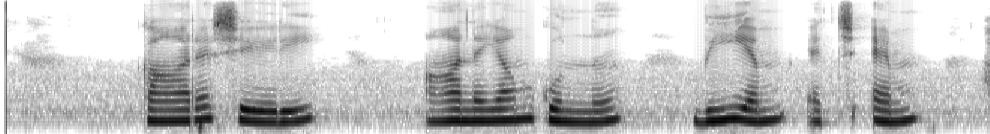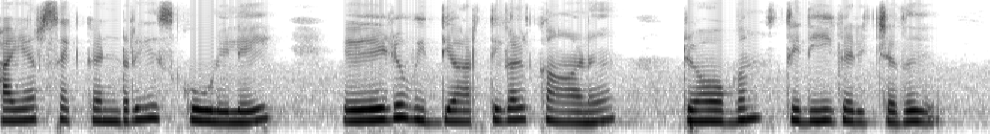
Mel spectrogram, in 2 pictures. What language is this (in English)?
Malayalam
